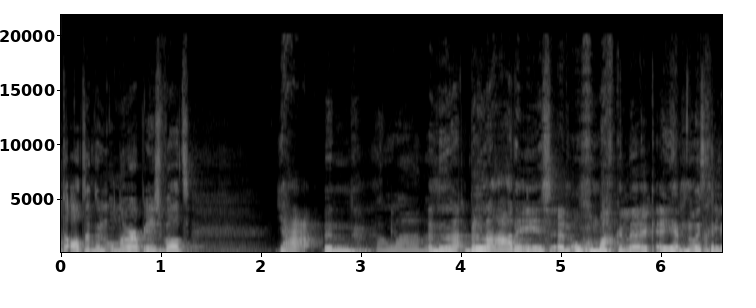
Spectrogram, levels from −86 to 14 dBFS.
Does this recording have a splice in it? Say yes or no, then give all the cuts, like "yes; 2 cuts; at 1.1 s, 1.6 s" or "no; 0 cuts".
yes; 1 cut; at 2.6 s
